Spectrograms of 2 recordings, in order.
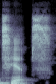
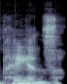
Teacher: If suffix s follows an unvoiced consonant, the s is unvoiced, as in tips. If suffix s follows a voiced consonant, the s is voiced, as in pans.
